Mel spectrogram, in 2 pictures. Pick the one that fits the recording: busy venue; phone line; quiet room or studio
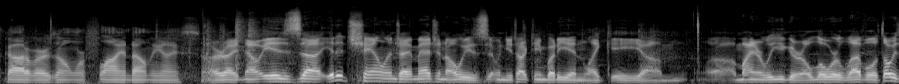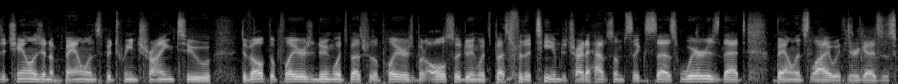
busy venue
